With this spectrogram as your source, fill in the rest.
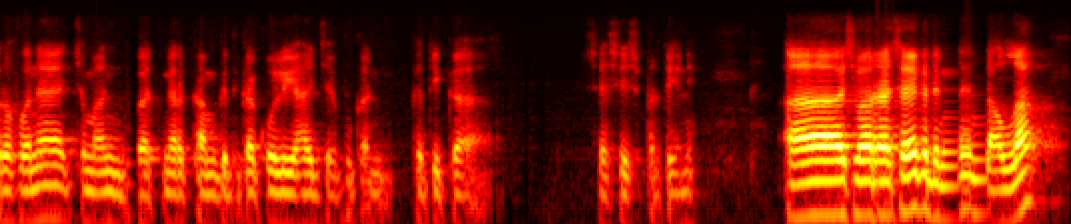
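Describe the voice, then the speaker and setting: Quiet and fairly quick, a man at medium pitch speaks with ordinary pitch variation and big swings in loudness. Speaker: university lecturer. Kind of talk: online Q&A lecture session. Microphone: not using a microphone, voice a bit quiet.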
